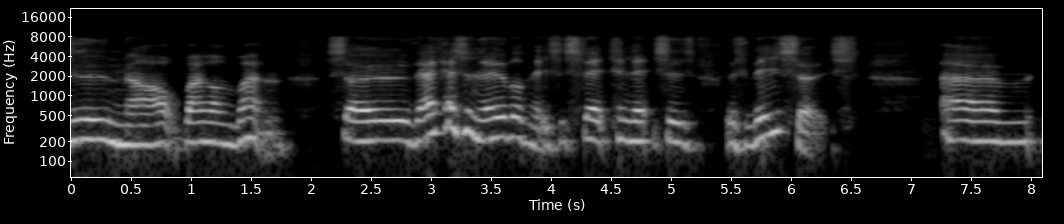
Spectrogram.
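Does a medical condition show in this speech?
Yes: head and neck cancer.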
